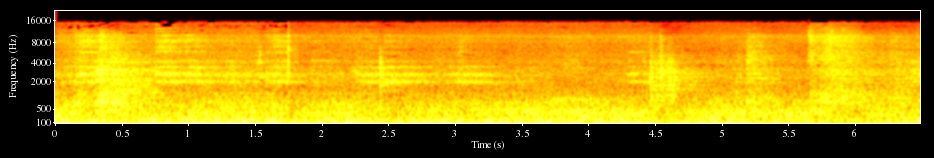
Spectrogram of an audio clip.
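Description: Two freshly snapped strips of ceramic tile clinking as they are pulled apart and lifted off a manual tile cutter: several short, light clinks spread through the seconds.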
